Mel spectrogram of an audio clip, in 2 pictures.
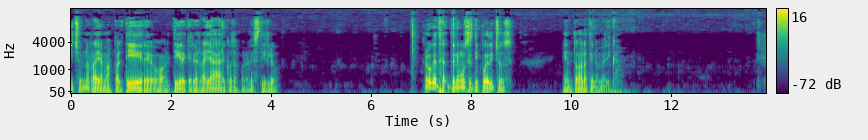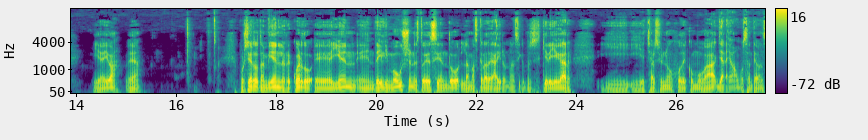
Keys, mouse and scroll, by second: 1.1 middle click, 3.4-5.9 drag, 6.0-7.6 middle drag, 7.7-8.9 shift+middle drag, 9.3-10.5 drag, 10.6-16.2 drag, 16.3-17.0 middle drag, 17.1-17.9 shift+middle drag, 18.2-19.2 shift+middle drag, 21.5-23.6 drag, 23.7 middle click, 25.5-27.7 drag.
